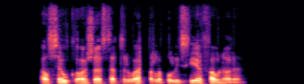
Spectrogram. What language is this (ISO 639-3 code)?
cat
